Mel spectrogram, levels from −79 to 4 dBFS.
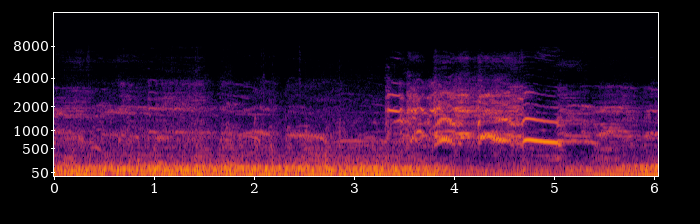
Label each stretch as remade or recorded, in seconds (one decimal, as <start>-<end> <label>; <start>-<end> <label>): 0.0-0.4 remade; 0.4-4.0 recorded; 4.0-6.0 remade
